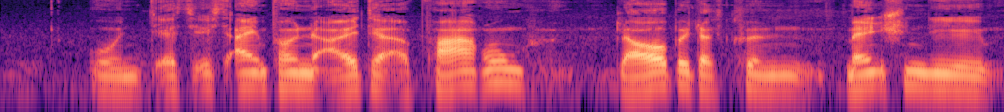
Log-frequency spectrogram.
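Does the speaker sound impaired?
Yes: deafness; near-total hearing loss since age one, secondary damage of smallpox vaccination, court-recognized vaccine damage, hearing aids; medically deaf due to age, 58 years old, hearing aid sometimes switched off, relies on lip reading; speaks unusually clearly for a deaf person, learned tones through body and hands from opera-singer father.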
